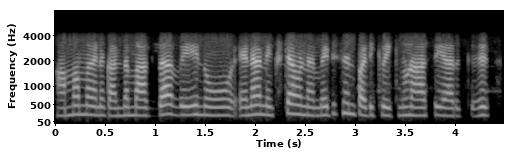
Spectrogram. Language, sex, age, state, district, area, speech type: Tamil, female, 30-45, Tamil Nadu, Cuddalore, urban, conversation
